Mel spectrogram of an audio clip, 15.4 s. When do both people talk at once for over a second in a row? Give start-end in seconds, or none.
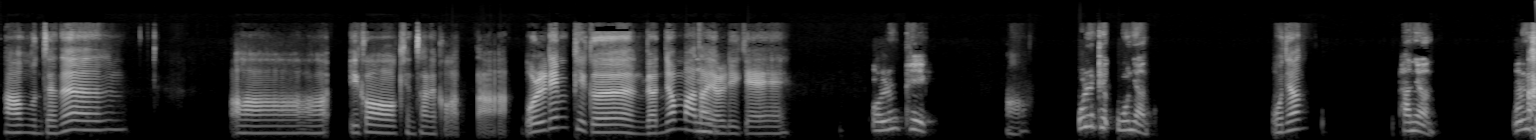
none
